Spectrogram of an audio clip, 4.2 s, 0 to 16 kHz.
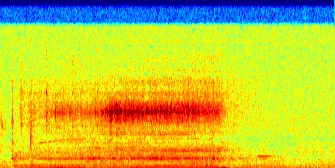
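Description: A winch running for about three seconds as it pulls tension onto the rope in a 4:1 haul system. It makes a steady low hum with a high whine and stops abruptly.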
